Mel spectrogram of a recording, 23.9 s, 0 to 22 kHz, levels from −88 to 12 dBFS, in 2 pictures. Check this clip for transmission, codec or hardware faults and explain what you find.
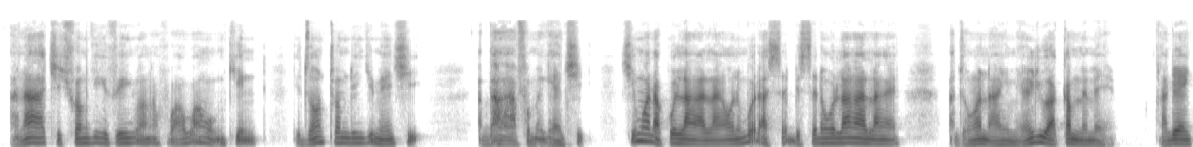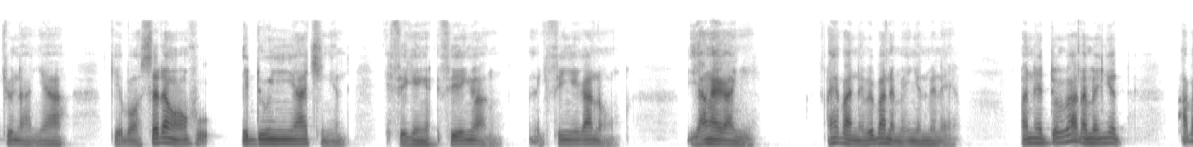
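No transmission, codec or hardware faults can be heard in this speech. It carries the mild coding texture of a call codec, with the top end rolled off above about 12 kHz, which fits an Opus call link.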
